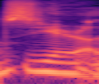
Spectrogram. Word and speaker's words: Xero: Now, we personally love a cloud-based accounting software called Xero. That's spelled X-E-R-O.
